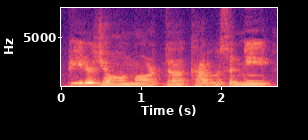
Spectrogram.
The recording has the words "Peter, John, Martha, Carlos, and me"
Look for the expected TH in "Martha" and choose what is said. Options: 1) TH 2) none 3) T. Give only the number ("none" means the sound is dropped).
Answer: 3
